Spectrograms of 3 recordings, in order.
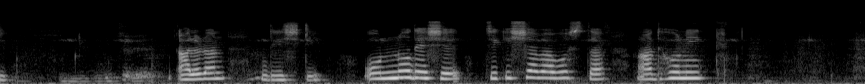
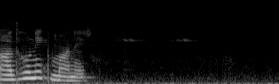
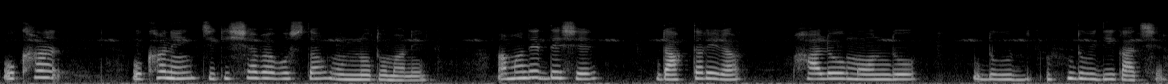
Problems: constant background noise, background conversations at intervals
